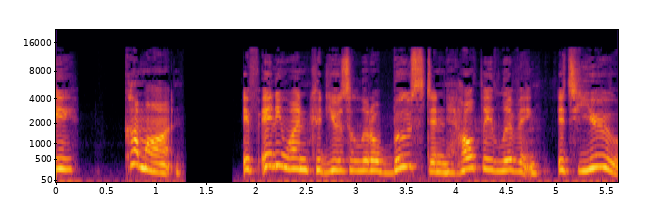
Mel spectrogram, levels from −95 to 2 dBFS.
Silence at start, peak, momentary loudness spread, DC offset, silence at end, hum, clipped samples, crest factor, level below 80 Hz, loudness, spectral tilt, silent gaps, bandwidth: 0 s; -4 dBFS; 7 LU; under 0.1%; 0 s; none; under 0.1%; 16 dB; -56 dBFS; -19 LUFS; -4 dB/octave; 1.30-1.77 s; 14 kHz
